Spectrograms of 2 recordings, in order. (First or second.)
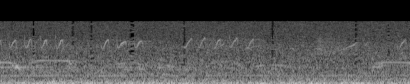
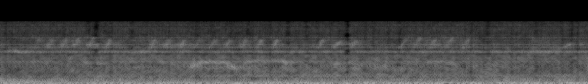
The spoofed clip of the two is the second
